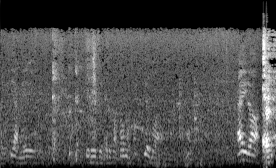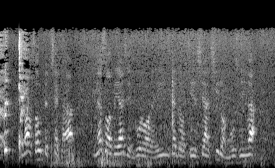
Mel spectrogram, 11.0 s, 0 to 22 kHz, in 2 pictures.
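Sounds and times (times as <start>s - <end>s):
voices talking: 0.0s - 6.8s
person coughing: 5.2s - 6.2s
throat-clear: 5.2s - 6.2s.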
